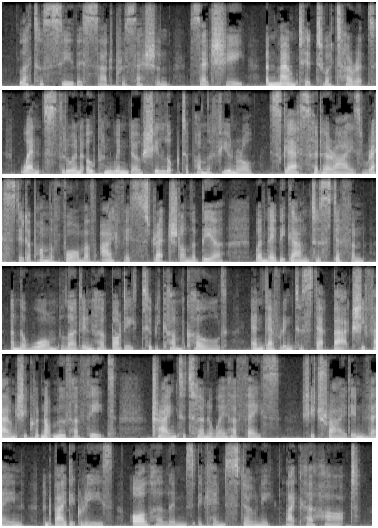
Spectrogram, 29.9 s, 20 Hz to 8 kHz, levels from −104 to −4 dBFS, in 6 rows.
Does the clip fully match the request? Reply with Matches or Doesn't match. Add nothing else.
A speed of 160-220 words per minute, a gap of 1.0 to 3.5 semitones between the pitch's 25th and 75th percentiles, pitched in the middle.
Matches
